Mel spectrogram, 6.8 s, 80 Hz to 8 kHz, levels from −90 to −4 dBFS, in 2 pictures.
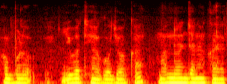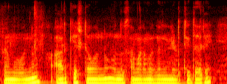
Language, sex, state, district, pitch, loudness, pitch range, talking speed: Kannada, male, Karnataka, Mysore, 105 Hz, -27 LUFS, 100-115 Hz, 90 wpm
